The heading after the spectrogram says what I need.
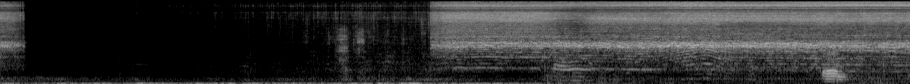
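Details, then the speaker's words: Speed 1 Soldier MTB rear hub, 6-pawl freehub body, sealed bearings, on Sagbit Evo 3 rims, 2020 Mountainpeak Everest: rapid even ratchet buzz slowing as wheel coasts freewheeling; healthy pawl engagement, no grinding, normal freehub clicking. "O, yan yung tunog ng Speed 1 Soldier MTB hubs kapag naka-free wheel."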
